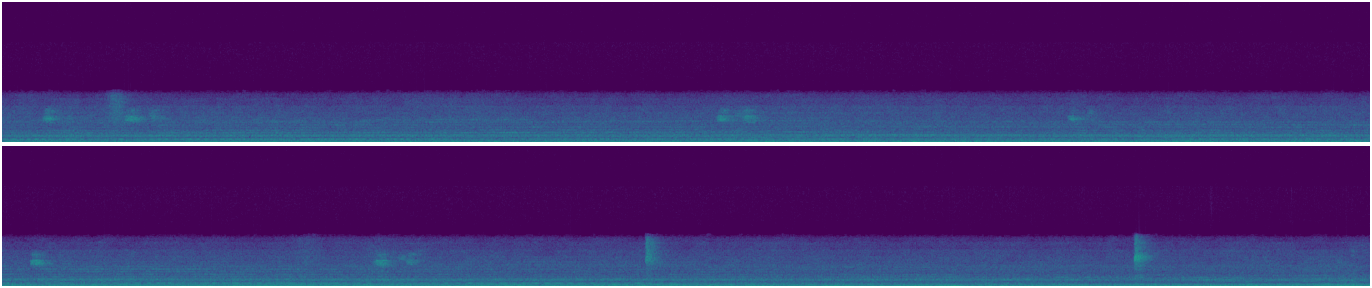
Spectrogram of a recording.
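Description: Electric suburban train running between stations, heard from inside the carriage: a steady low rumble with a faint steady hum and a few brief high-pitched squeaks scattered through.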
